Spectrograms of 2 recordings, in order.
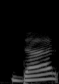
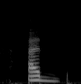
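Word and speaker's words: د: Dal and ta are sometimes mixed up because you can, if you give the quality of air to dal, for example, it can sound like ta. Dal doesn't have the quality of the air coming out, so ad, dal, da, like this. ad, ad, da, da, at, ad. Yeah. So if you give dal some air, it will sound like da, and vice versa.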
